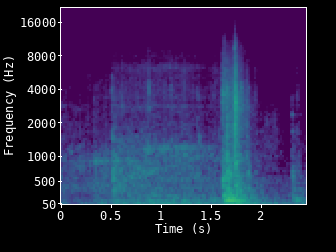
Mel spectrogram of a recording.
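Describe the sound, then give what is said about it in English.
A sliding door slid shut: a low rolling rumble over faint background noise ends in one short, solid thump, with a quieter knock just after. “slides the door shut”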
